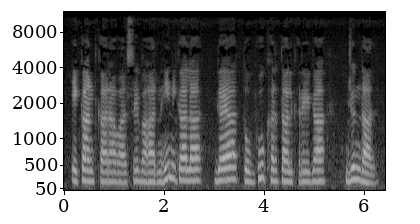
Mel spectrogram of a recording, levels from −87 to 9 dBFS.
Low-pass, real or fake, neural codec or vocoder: 10.8 kHz; fake; vocoder, 48 kHz, 128 mel bands, Vocos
